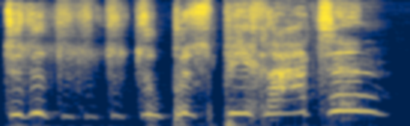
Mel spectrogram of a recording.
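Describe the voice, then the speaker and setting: A woman voicing an excitable, anxious little sailor boy who stammers in agitation in an audio story. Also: very high-pitched, normal speed, creaky, no room sound, pitched above the performer's own voice. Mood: panicked. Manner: stammering, agitated, breathless whispering and scolding.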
